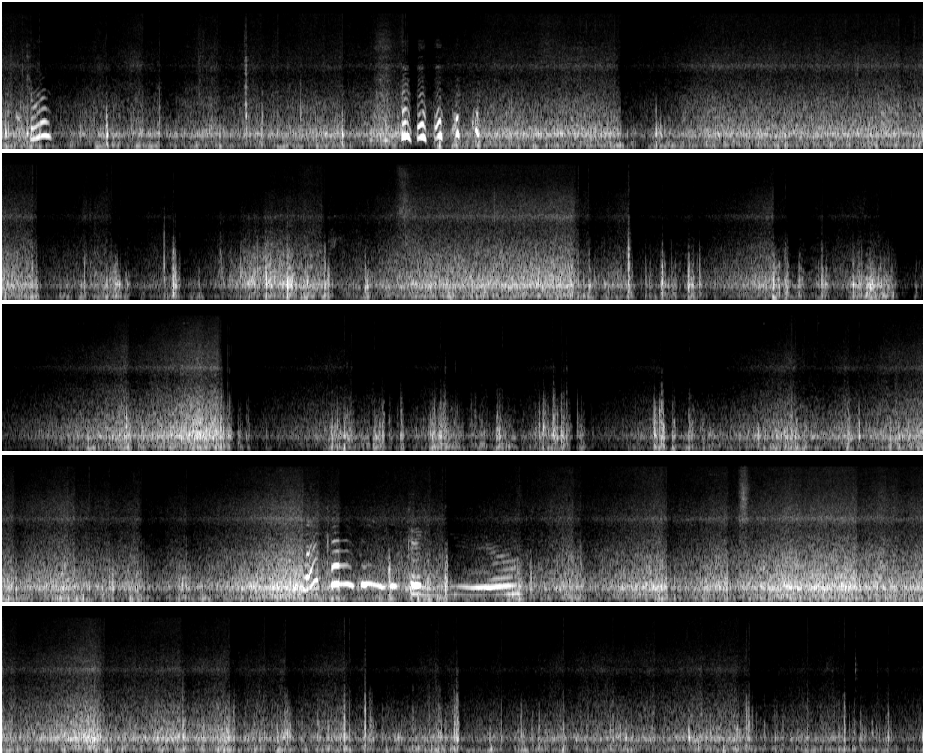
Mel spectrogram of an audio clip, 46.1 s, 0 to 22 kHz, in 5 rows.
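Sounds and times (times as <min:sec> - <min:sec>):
gusty wind buffeting microphone: 0:00.0 - 0:18.3, 0:18.9 - 0:46.0.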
